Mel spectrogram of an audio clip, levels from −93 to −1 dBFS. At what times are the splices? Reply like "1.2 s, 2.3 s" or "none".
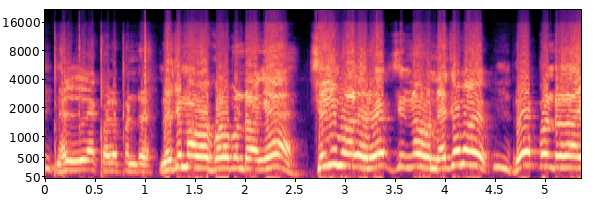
1.1 s, 2.6 s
